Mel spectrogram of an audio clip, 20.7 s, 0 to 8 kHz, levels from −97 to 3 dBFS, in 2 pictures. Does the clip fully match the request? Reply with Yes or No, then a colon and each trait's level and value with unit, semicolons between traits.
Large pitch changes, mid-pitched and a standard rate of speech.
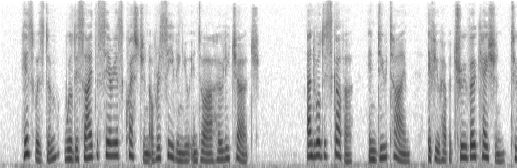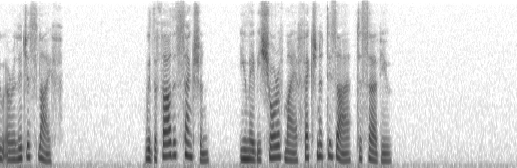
No: wide, 6.3 semitones; medium, 175 Hz; slow, 130 wpm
